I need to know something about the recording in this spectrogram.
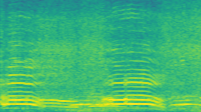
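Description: Water splashes beside a moving boat.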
